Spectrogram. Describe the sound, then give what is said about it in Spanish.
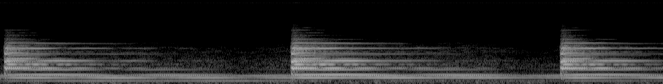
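A church clock bell strikes the hour with three loud, resonant tolls at even intervals. Each toll rings on with a long humming decay that fades before the next strike. “Las 9. Nos llegan las campanadas del reloj de la iglesia más cercana.”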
